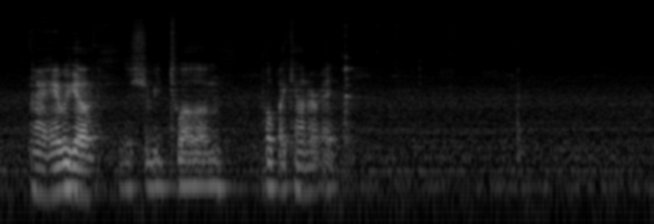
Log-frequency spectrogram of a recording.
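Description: Paper cards slide and tap softly on a table.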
